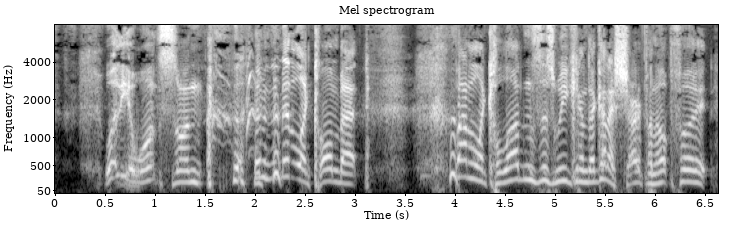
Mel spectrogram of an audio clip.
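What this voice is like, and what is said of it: Bad put-on Scottish accent. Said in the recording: “my bad Scottish accent ... I'm terrible”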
